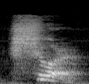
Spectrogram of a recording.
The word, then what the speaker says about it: sure: 1음절인데 우리나라는 2음절로 쓰죠. sure라고. 근데 여기 있는 이중모음 때문에 그렇습니다. 우리나라는 구분을 해주는 거고 영어는 이중모음이 나올 땐 1음절로만 보죠.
